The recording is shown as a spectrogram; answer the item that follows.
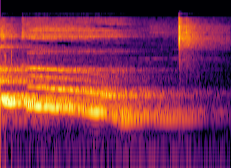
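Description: A voice singing a Konkani lullaby, ending a line on one long held note that slides down in pitch and fades away, with a brief click near the end.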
